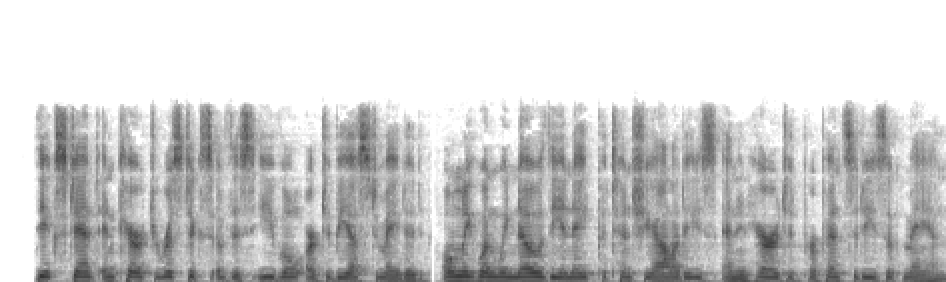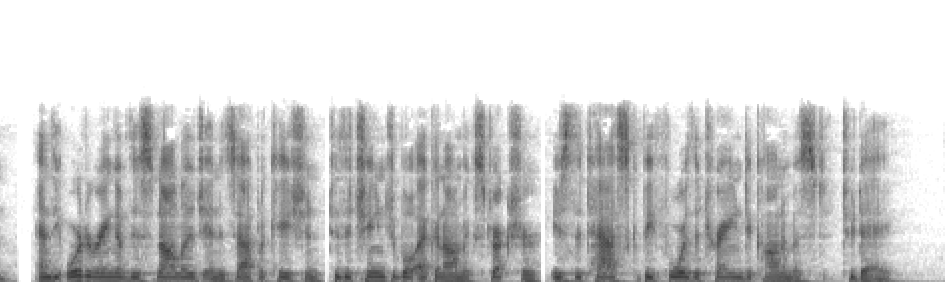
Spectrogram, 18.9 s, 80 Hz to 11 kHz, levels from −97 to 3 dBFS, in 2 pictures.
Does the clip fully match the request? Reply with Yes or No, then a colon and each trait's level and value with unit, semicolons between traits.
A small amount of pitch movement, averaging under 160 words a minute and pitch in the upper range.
No: narrow, 2.2 semitones; average, 145 wpm; medium, 150 Hz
